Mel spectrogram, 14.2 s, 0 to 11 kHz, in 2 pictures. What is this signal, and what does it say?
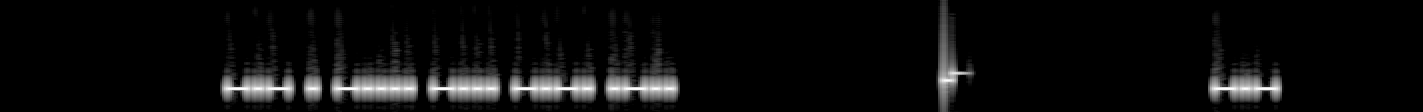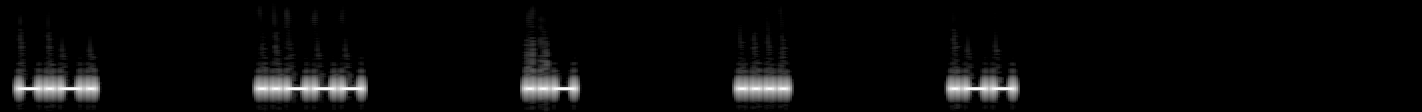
Morse code, heard as a keyed tone, about 36 wpm, spaced as for 15 wpm, 700 Hz. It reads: KE6BCL KC2UHW
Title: USA Call Signs - 6 Characters - 8x Character Spacing - 35wpm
